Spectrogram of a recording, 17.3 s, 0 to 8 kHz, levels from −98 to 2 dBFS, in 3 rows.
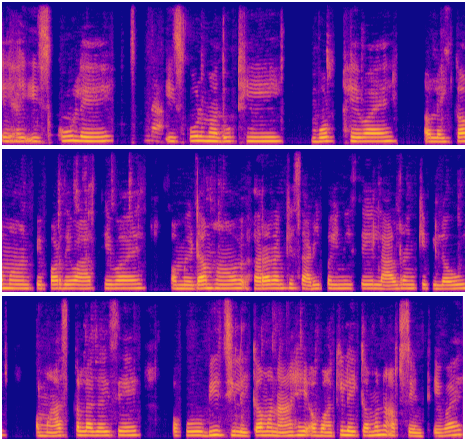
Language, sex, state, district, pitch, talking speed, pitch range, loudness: Chhattisgarhi, female, Chhattisgarh, Raigarh, 220 Hz, 150 wpm, 210-225 Hz, -18 LUFS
